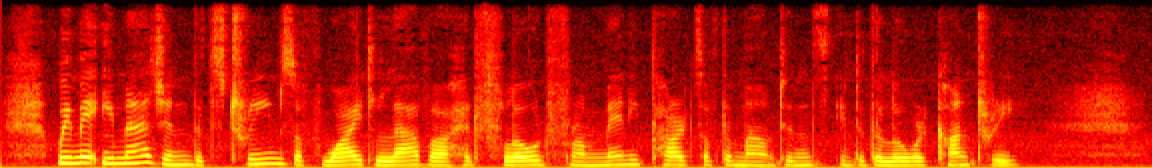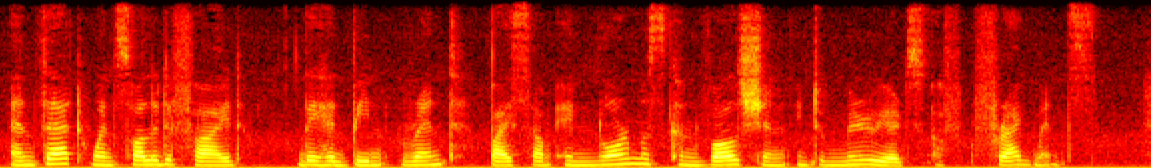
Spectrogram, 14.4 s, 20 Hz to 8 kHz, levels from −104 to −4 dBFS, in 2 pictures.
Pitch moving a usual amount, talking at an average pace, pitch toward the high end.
No: narrow, 2.1 semitones; average, 150 wpm; high, 195 Hz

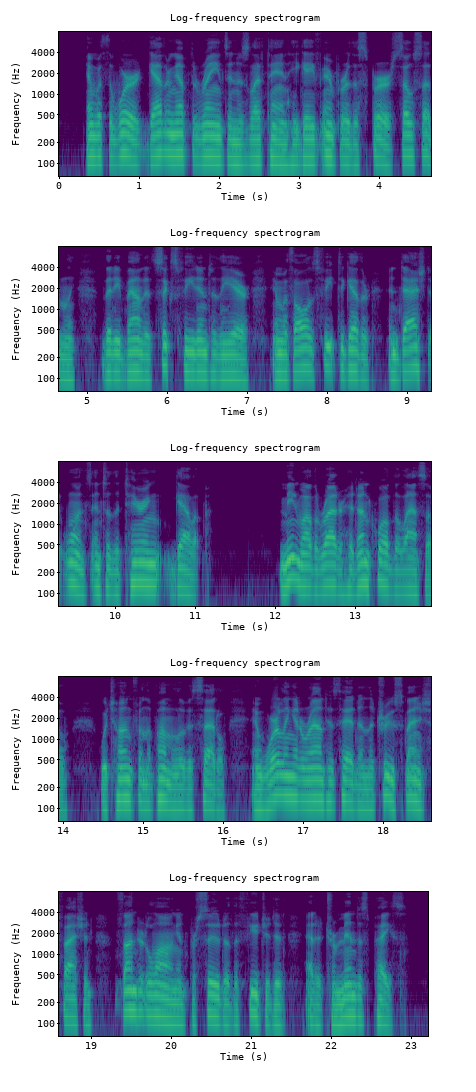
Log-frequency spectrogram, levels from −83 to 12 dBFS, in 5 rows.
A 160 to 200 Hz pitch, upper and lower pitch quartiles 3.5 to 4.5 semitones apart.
No: low, 115 Hz; average, 4.2 semitones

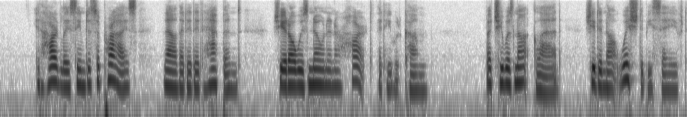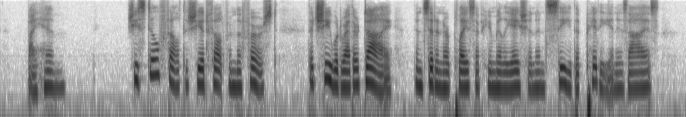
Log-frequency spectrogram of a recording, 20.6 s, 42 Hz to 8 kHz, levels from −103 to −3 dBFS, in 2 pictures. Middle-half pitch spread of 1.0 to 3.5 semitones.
Yes: average, 2.8 semitones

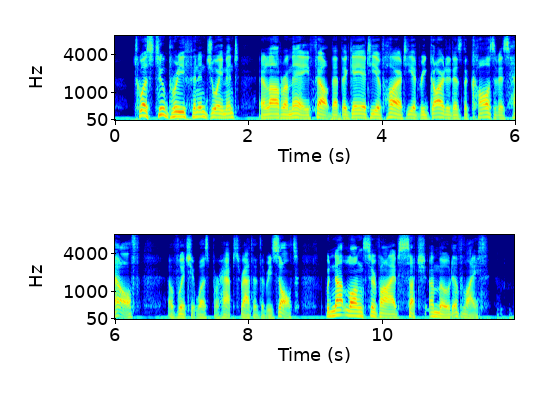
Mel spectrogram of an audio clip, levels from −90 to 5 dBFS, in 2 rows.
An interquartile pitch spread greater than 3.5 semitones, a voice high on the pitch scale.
No: wide, 5.4 semitones; low, 125 Hz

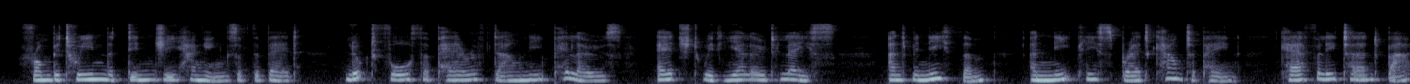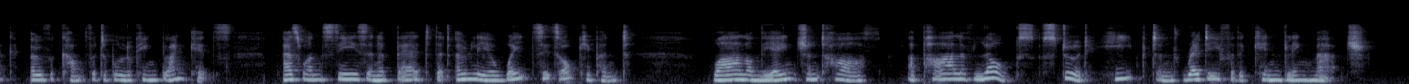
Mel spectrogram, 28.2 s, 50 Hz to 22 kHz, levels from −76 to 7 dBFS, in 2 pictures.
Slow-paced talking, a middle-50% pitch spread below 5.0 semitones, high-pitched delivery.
Yes: slow, 130 wpm; average, 2.7 semitones; high, 200 Hz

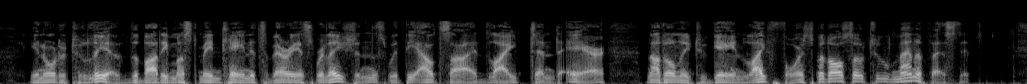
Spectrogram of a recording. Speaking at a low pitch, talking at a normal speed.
Yes: very low, 95 Hz; average, 165 wpm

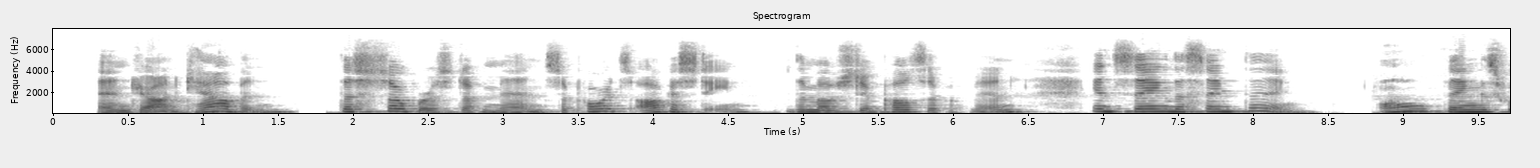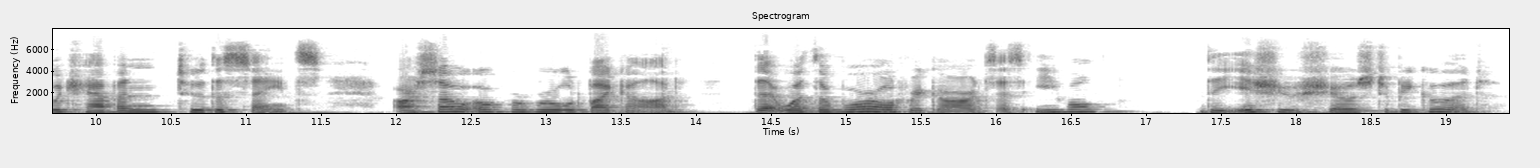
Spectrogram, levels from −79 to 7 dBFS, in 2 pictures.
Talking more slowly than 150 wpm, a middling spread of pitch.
Yes: slow, 135 wpm; average, 4.4 semitones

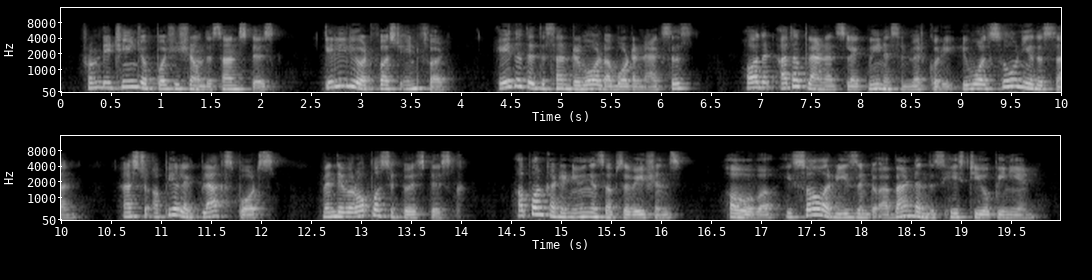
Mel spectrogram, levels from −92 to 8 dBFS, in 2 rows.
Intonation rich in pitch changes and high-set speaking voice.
No: wide, 5.9 semitones; medium, 165 Hz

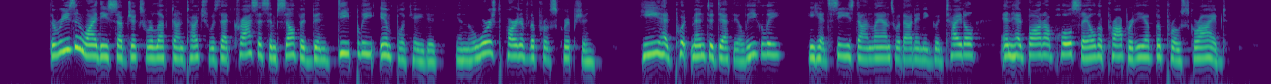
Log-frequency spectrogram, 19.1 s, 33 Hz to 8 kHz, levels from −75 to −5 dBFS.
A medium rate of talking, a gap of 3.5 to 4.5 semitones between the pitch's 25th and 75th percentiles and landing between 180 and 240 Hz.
Yes: average, 155 wpm; average, 3.9 semitones; high, 190 Hz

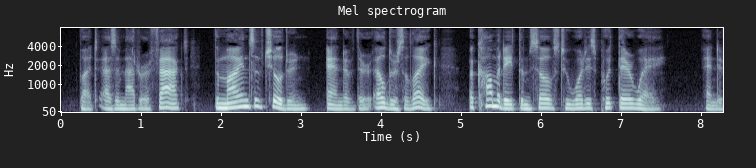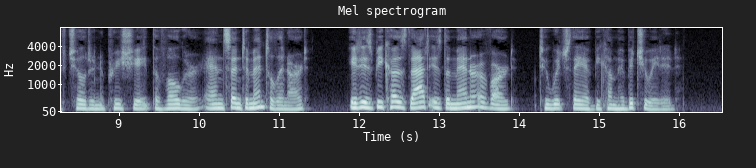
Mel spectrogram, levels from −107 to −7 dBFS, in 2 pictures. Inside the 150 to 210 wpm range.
Yes: average, 180 wpm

